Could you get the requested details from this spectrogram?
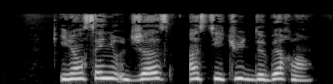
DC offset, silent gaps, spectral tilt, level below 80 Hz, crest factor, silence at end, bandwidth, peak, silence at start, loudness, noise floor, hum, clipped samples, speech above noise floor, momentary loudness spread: under 0.1%; none; -3 dB/octave; -62 dBFS; 16 dB; 0.2 s; 11.5 kHz; 0 dBFS; 0.6 s; -16 LUFS; -52 dBFS; none; under 0.1%; 37 dB; 6 LU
